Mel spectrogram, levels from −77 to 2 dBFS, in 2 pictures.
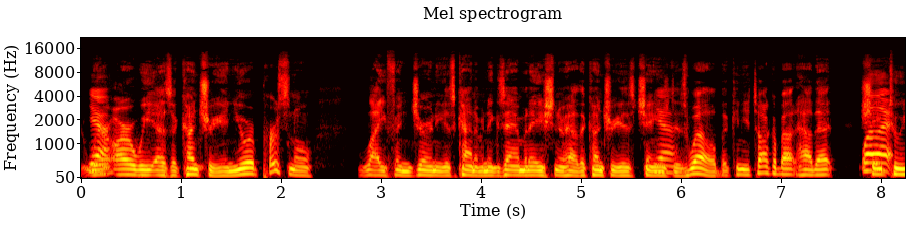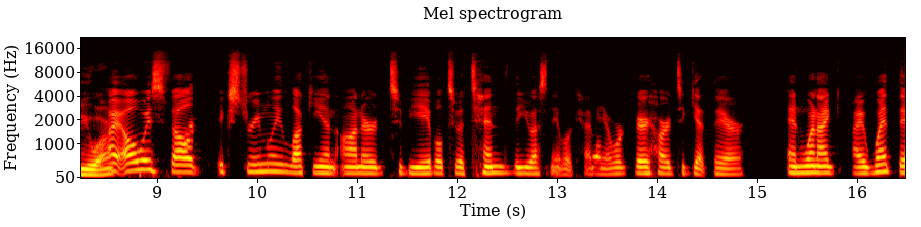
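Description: Corrupt frame decoded at 9.28–9.36 s, after "you are I always", and 13.36–13.45 s: damaged bits misplace energy, giving brief chirps, blips or bursts of noise peaking around -15 dBFS.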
